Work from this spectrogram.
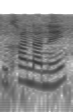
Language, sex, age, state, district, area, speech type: Bodo, female, 45-60, Assam, Udalguri, rural, spontaneous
